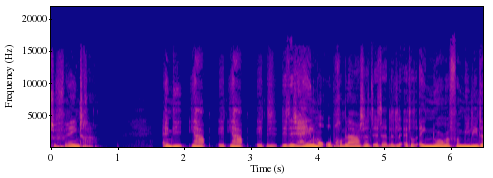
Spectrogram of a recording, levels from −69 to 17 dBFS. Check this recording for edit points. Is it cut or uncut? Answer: cut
